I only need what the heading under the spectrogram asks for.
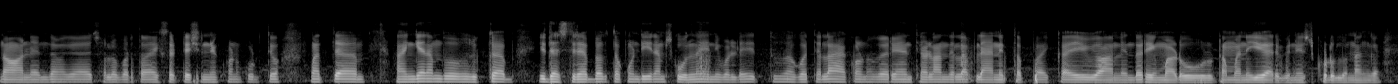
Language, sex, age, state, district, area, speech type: Kannada, male, 18-30, Karnataka, Bidar, urban, spontaneous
